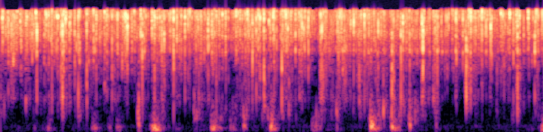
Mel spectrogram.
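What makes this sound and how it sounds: A paper straw is pushed down into a clear plastic cup full of multicolored water gel beads, crushing them. A dense stream of bright, wet crunching and crackling pops is heard, with occasional soft low thuds as the beads squash and burst.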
